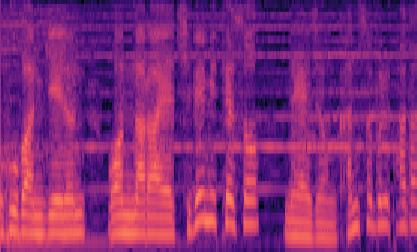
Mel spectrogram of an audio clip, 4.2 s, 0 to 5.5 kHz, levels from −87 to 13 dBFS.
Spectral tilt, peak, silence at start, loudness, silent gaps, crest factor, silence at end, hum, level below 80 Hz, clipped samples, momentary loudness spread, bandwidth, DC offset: -8 dB/octave; -2 dBFS; 0 s; -21 LUFS; none; 18 dB; 0 s; none; -48 dBFS; under 0.1%; 8 LU; 5.4 kHz; under 0.1%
